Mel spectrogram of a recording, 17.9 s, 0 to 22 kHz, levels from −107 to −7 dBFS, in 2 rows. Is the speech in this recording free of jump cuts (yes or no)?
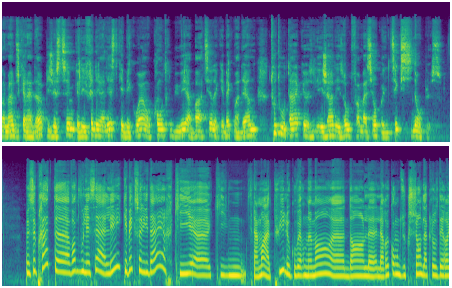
yes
